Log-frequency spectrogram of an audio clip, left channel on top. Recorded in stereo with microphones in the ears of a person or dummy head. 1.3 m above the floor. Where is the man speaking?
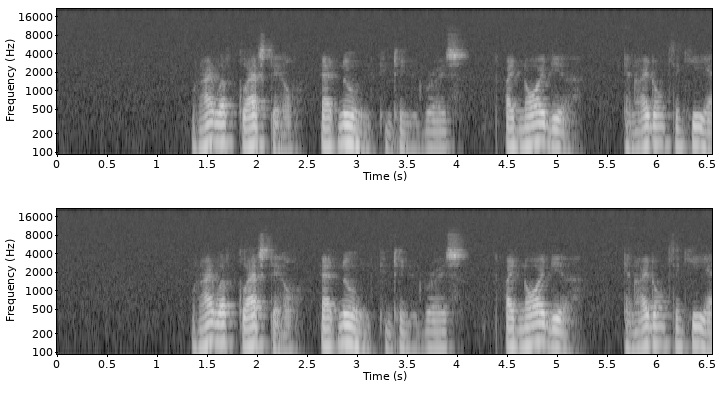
5° right (ahead or behind), 0.8 m.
